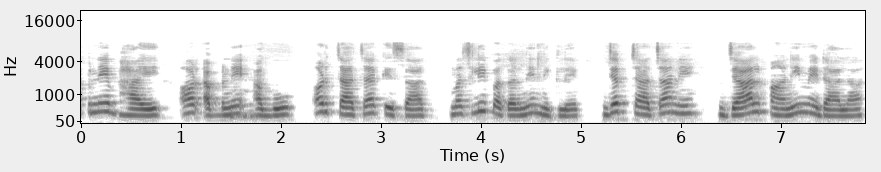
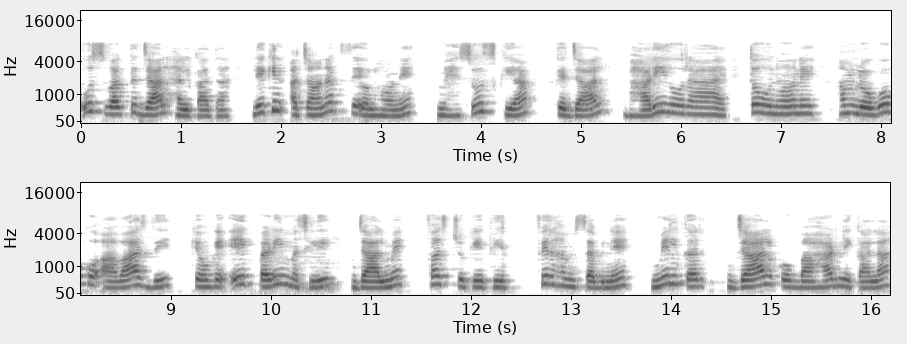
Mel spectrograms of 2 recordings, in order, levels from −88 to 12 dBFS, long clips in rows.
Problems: none marked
